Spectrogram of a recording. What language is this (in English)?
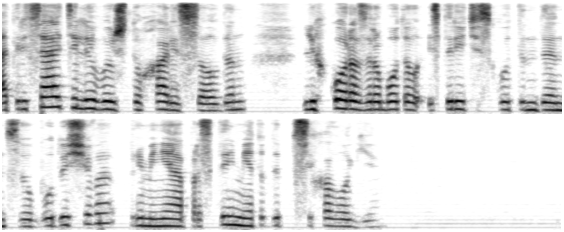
Russian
